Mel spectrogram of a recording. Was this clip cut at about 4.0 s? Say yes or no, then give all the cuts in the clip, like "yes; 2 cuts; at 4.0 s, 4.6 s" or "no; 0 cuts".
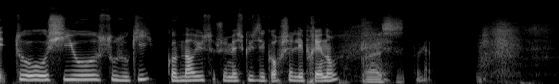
yes; 1 cut; at 4.0 s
